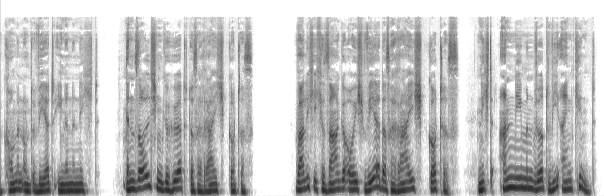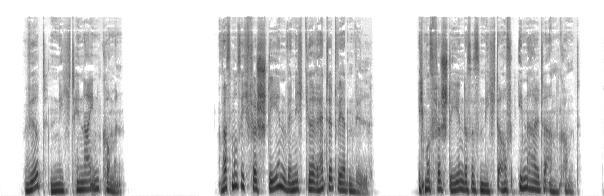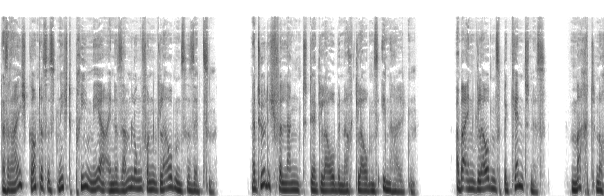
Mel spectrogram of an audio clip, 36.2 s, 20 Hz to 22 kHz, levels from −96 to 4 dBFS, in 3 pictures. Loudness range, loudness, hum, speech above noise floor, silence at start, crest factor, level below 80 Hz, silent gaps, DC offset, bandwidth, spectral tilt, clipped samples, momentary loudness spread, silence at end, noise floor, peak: 3 LU; -19 LUFS; none; over 72 dB; 0 s; 16 dB; -62 dBFS; 16.11-16.36 s; under 0.1%; 15.5 kHz; -5.5 dB/octave; under 0.1%; 8 LU; 0 s; under -90 dBFS; -4 dBFS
